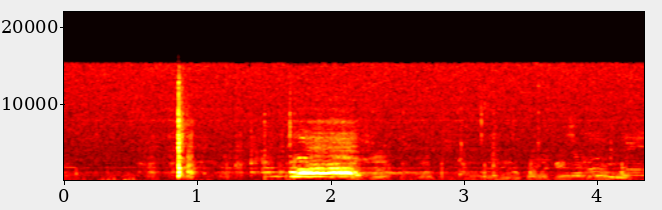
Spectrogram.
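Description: A softball bat striking the pitched ball with a single sharp crack a little under a second in. About a second later comes a loud, high yell from a person, the loudest sound here, over distant talk.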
